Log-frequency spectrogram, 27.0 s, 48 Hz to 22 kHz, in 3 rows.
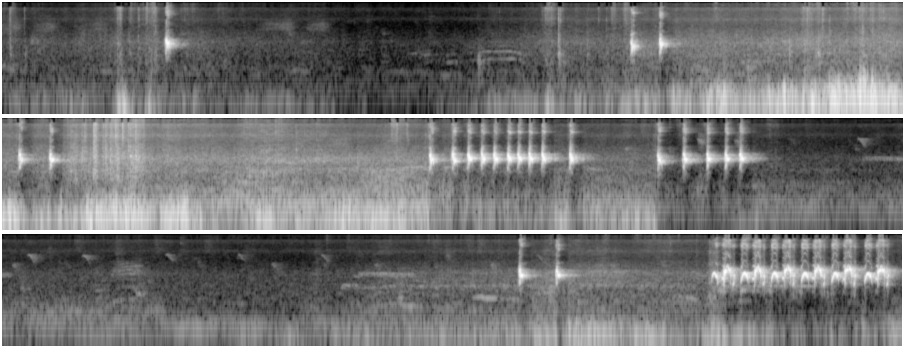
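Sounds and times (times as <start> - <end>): bird rapid-fire calls: 1.1 - 2.0, 6.2 - 6.9, 9.0 - 10.2, 12.9 - 16.7, 21.2 - 27.0
low rumble: 6.8 - 15.6
faint bird chirps: 15.6 - 16.8, 17.5 - 27.0.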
